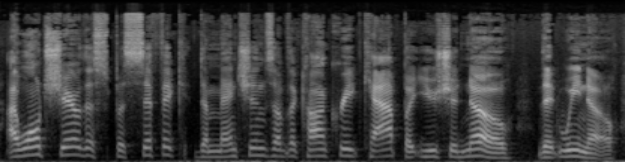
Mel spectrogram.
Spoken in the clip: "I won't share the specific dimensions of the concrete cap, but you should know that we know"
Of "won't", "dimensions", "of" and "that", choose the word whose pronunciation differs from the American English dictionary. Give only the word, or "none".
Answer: none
